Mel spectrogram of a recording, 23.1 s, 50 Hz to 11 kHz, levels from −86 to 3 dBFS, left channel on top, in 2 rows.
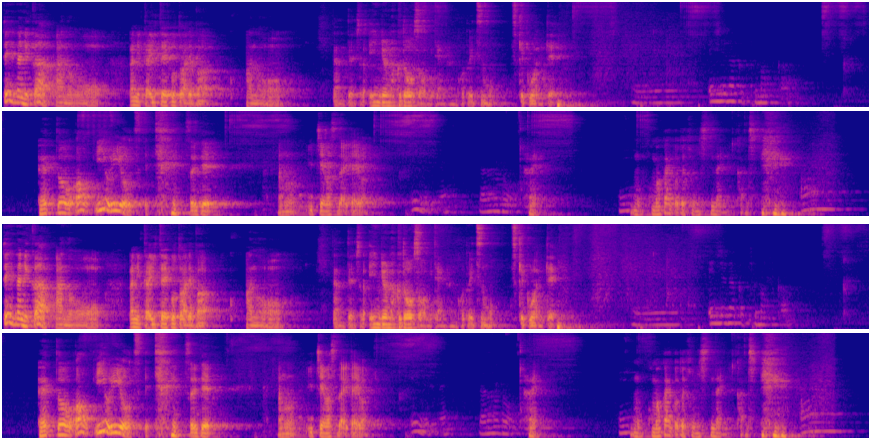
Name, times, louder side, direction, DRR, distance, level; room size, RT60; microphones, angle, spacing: voice 1, 0.0-2.9 3.2-3.8 4.2-8.4 12.0-14.7 15.2-16.5 18.5-18.7 19.9-22.2, right 3 dB, 35° right, 0.4 m, -25 dB
sound 1, 5.6-6.0 7.6-8.2 9.0-9.6 10.9-11.5 12.6-13.1 14.5-15.4 16.5-17.4 18.4-19.2 20.0-20.2, left 6 dB, 85° left, 3.0 m, -52 dB
voice 2, 8.4-9.0 9.4-10.5 15.0-15.7 17.0-17.5 17.9-18.4 19.8-20.4 22.2-22.7, right 1 dB, 65° right, 2.3 m, -45 dB
15.5 x 5.4 x 6.2 m
head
